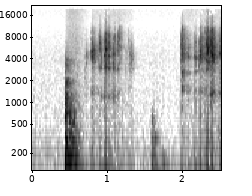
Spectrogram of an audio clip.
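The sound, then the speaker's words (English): Four six-sided dice for a sneak attack damage roll clatter and tumble across a hard table in two bursts, a rattling roll followed by a brief pause and then a second bright skittering roll, with no talking. “All the dice.”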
